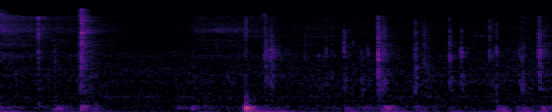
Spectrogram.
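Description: Keys clatter on a computer keyboard during a modded Minecraft session, a quiet run of soft irregular taps with one sharper louder keystroke near the middle.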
